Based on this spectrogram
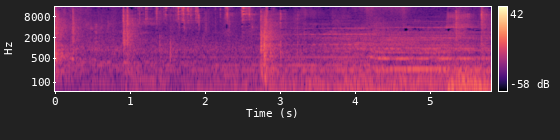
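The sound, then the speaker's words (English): Keys jangle as they are handed over, a few brief metallic clinks with one sharper rattle standing out midway, over a steady low rumbling background with no one speaking. “Give me back those keys. You can't have those.”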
